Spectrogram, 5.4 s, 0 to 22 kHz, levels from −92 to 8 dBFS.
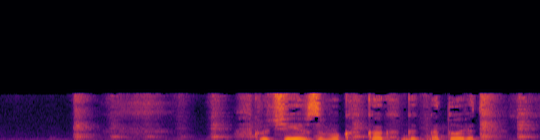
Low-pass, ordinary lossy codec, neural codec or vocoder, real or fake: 7.2 kHz; MP3, 32 kbps; none; real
